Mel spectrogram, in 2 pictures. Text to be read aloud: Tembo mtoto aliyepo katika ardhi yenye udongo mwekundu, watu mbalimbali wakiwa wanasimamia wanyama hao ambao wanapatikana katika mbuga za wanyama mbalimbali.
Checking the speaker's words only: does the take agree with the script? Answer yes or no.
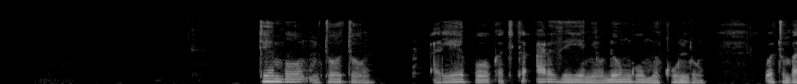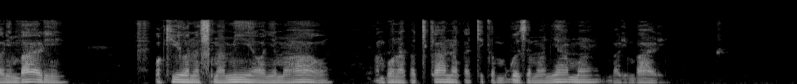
yes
